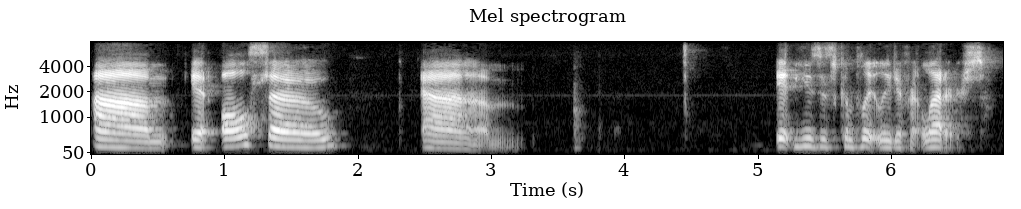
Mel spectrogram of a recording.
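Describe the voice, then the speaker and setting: A woman's voice: mid-range voice, animated, slow, bright, forceful tone, lo-fi sound. A woman teacher talking casually about her classes, chatty, with frequent ums and laughs. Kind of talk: casual chat.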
